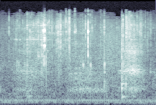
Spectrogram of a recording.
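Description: Hand digging in loose soil, roots and dry leaves to work a buried glass bottle free: faint crunching and scraping with scattered small clicks.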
